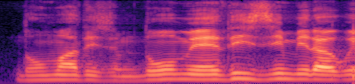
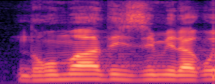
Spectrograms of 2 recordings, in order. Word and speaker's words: 노마디즘: 노매디즘이라고 읽어야 되는 거 저도 압니다. 그런데 우리 한국에서는 오랫동안 노마디즘이라고 읽어왔어요. 그리고 이런 제목을 갖고 책도 여러 권 출판됐고 해서 그냥 이게 굳어졌습니다. 발음은 영어적 발음이 아니지만 그렇게 굳어졌죠.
